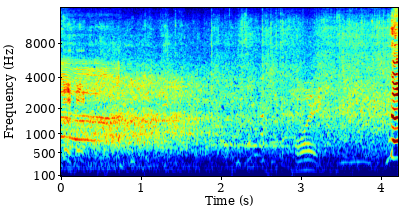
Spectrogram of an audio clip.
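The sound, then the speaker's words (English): A large American audience boos loudly and steadily at a mention of Brexit for several seconds, a dense roar of voices with a few individual shouts rising out of it and a sharp yell at the very end. “Hey, I will say, they booed, but they're still very passionate about the subject.”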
